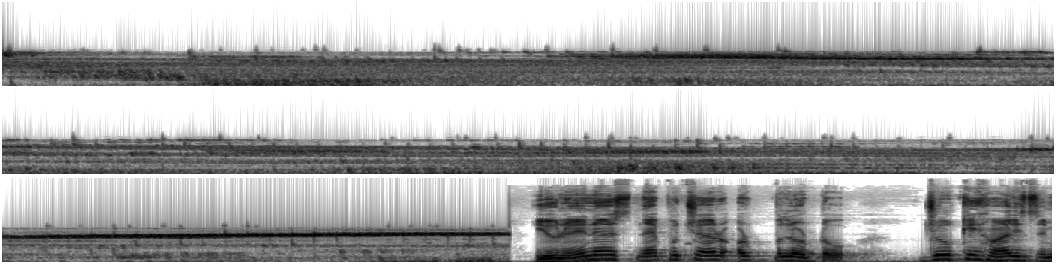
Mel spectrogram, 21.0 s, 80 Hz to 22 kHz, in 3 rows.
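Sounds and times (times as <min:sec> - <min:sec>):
eerie whooshing electronic noise: 0:00.0 - 0:17.4.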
